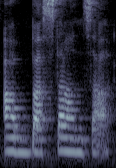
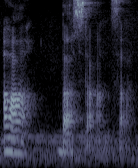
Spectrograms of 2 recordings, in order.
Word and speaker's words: Abbondanza: You're really putting effort into that double sound. I've heard some people explain it as having the consonant be at the end of the first syllable and at the beginning of the second one. So, if it's ab- ba- stan- za, it's ab- ba- stan- za, rather than a- ba- stan- za.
